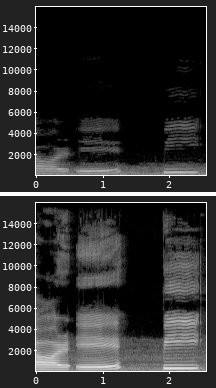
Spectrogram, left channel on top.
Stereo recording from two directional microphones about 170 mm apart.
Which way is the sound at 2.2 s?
40° right (ahead or behind).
